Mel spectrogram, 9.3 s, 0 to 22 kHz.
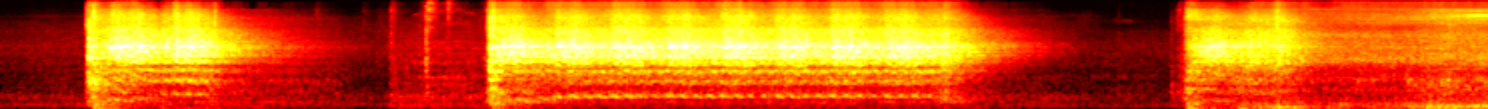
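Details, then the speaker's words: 1987 Chevy C10 with 305 throttle body injection: three times it catches, roars briefly, then fades and dies; won't stay running, traced to rust and grit packed in the injector bowls. "If you've got one of these old fuel injected trucks and you kind of crank this thing up and it runs for a second, dies, you start it again, runs for a few more seconds, then it dies."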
